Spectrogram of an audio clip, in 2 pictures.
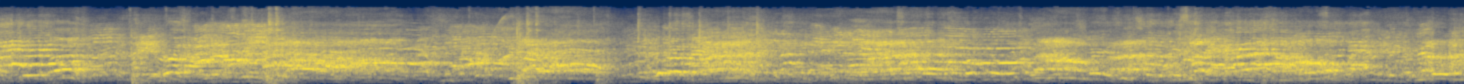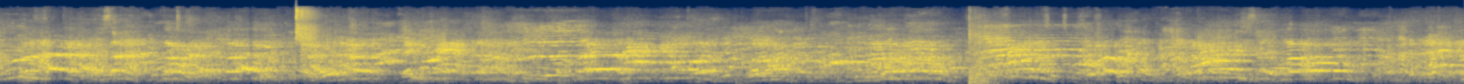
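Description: A crowd of spectators chatters and shouts in an echoing hall.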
